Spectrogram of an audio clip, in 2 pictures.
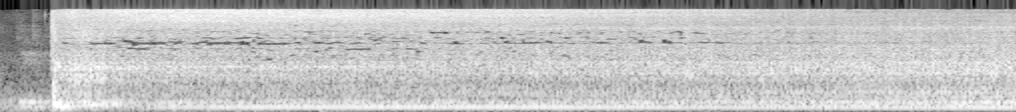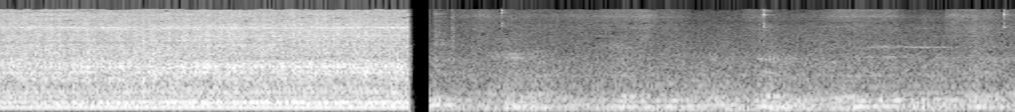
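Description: Electric mixer grinder starting up and running at full speed, grinding millet grains to powder in its stainless-steel jar. It gives a loud, steady whirring noise with a constant hum. It switches off abruptly about seven seconds in.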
